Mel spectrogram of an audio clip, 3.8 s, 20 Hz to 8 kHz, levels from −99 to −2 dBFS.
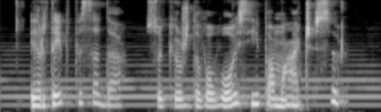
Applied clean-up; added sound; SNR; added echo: none; Brass instrument; 17 dB; none.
